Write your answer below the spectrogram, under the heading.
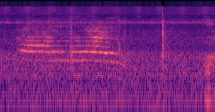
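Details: Young tabby kitten eagerly leaping after and chasing a dragonfly; one drawn-out, high, thin meow lasting about a second and sliding slightly downward, followed by a few soft clicks and faint background hiss.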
